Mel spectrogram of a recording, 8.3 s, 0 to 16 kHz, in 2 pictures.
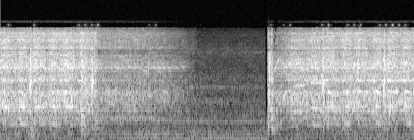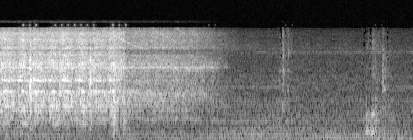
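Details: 1997 Audi A4 1.8T that shut off without warning on the freeway and won't restart. ECU swap, new fuel filter and pump and checked fuses and ignition module did not help, and there are no DTCs. Quick, even cranking bursts never catch. Diagnosed failed timing chain tensioner; engine replaced.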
